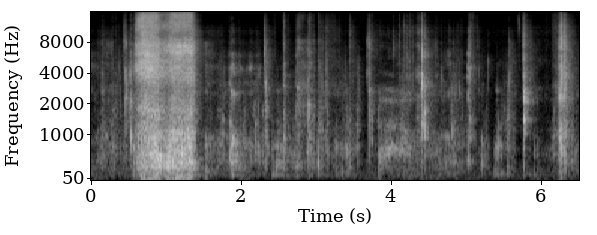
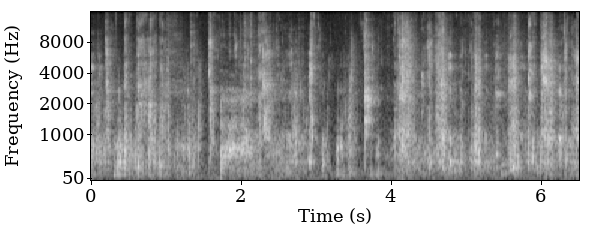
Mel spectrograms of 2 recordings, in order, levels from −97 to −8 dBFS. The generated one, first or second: first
